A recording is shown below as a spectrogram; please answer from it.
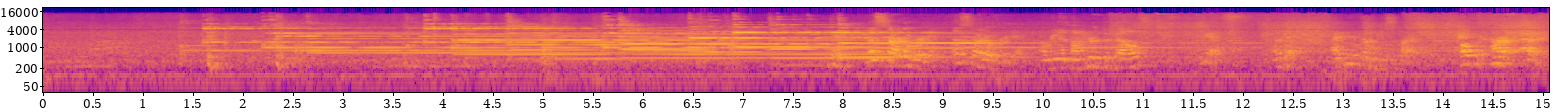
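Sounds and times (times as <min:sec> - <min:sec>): handbells ringing: 0:01.4 - 0:13.5.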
